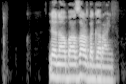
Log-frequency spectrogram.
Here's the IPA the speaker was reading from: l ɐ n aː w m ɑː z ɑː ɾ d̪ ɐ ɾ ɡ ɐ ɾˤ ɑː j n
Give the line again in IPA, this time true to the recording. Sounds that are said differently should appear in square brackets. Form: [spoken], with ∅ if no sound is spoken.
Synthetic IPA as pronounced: l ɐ n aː w [b] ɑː z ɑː ɾ d̪ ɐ [∅] ɡ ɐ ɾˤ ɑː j n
